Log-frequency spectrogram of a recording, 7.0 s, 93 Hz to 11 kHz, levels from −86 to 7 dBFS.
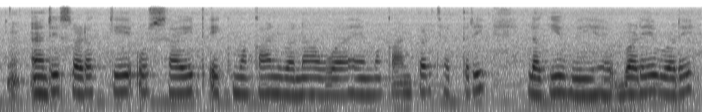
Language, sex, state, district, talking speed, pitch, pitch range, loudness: Hindi, female, Uttarakhand, Uttarkashi, 170 wpm, 210 Hz, 200-220 Hz, -16 LUFS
